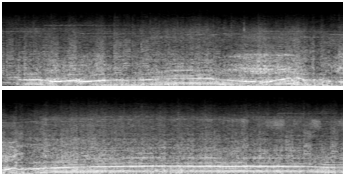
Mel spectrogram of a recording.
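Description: Drift car's engine heard from inside the cabin, its pitch swinging up and down with several sharp dips in the first half as the throttle is worked, then held steady at high revs for the second half.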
